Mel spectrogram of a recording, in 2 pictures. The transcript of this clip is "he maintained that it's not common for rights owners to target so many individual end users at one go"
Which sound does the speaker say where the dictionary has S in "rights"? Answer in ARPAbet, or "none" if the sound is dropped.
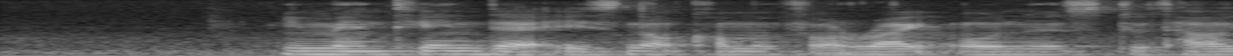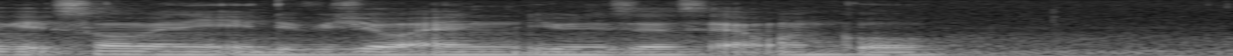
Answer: none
